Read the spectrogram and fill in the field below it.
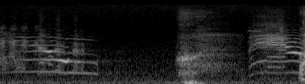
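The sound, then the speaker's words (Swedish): A cat on a farmyard meows three times: a long wavering meow, a short low-pitched mew after a pause, then another drawn-out meow, all fairly loud with no talking. “Men tänk om katten också kommer.”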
